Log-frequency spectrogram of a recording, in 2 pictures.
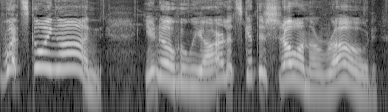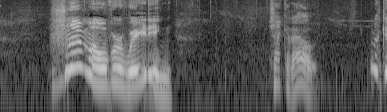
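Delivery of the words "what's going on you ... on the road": high, loud demanding pet; indignant pet voice. Acted. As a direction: squeak it out as the impatient cat. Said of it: "It's like".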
